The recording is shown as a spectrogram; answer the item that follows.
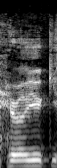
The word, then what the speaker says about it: Hiroyuki: um how do you say sonata's first name hiroyuki yeah hiroyuki Sonata yeah that's my man he [ __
